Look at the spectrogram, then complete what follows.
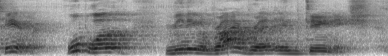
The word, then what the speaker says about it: Rugbrød: Yeah, most Americans says Rugbrød or Rugbrød or something like that. But Danish is very difficult, but it's pronounced Rugbrød.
